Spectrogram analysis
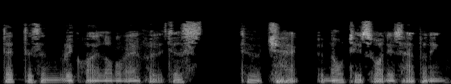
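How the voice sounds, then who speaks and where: Man, meditation teacher, very bright edgy tone, creaky fry, measured instructional phrasing, slightly lo-fi sound. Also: low voice, steady tone, a little hiss or hum. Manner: measured, simple phrasing with gentle questions. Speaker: Buddhist monk and meditation teacher. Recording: dull, lo-fi recording.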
